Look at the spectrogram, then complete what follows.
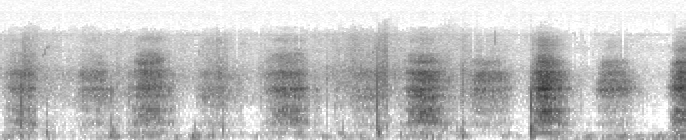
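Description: A climber's hard, rhythmic breathing close to the microphone, about one to two breaths a second, from the exertion of a steep ascent at high altitude. A few sharp clicks come in the middle.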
